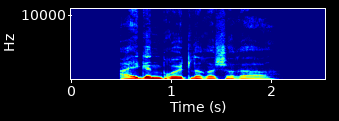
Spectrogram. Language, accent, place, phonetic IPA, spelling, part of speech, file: German, Germany, Berlin, [ˈaɪ̯ɡn̩ˌbʁøːtləʁɪʃəʁɐ], eigenbrötlerischerer, adjective, De-eigenbrötlerischerer.ogg
- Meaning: inflection of eigenbrötlerisch: 1. strong/mixed nominative masculine singular comparative degree 2. strong genitive/dative feminine singular comparative degree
